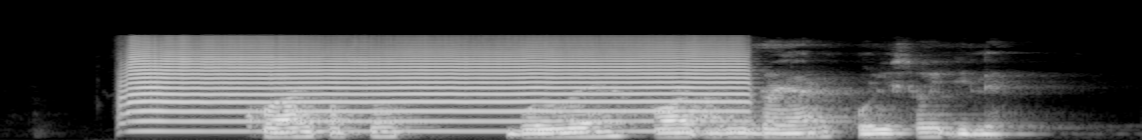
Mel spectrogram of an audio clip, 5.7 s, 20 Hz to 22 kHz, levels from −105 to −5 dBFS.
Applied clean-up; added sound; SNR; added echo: none; Trumpet; -4 dB; reverberation time 0.6 s.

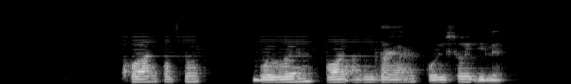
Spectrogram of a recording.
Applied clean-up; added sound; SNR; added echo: neural mask model DeepFilterNet 3.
